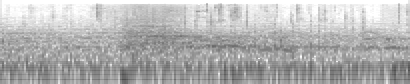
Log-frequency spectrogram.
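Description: A helicopter's rotor thumps nearby.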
